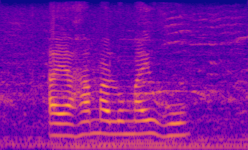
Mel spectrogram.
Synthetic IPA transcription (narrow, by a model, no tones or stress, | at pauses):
ajaɦamalʊmaiɦʊ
